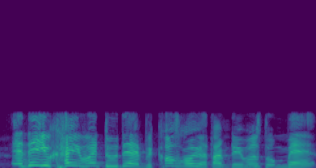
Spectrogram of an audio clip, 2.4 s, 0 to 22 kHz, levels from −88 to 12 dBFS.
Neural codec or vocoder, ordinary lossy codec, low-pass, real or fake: none; none; 7.2 kHz; real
